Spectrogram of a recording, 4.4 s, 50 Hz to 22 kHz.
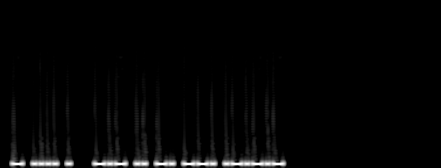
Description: Morse code, heard as a keyed tone, about 36 wpm, 700 Hz. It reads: THE KING.
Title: Sentences from Top 1000 Words - Review Part 6 - 35wpm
